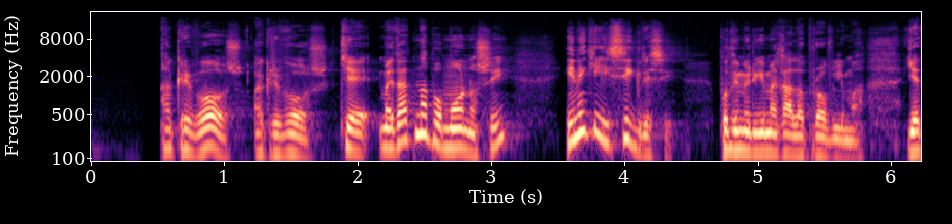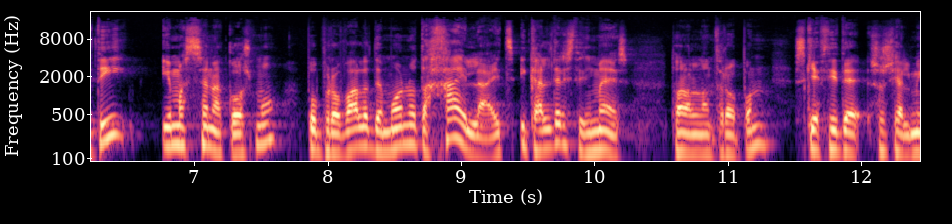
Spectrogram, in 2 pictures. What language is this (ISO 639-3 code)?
ell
